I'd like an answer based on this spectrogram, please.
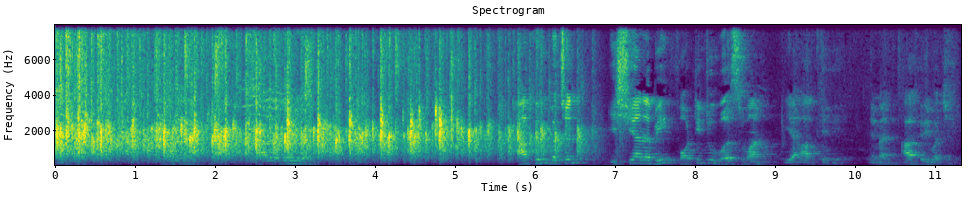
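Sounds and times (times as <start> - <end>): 
church congregation clapping hands to glorify God: 0.0 - 6.9
speech: 5.9 - 11.3.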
